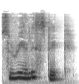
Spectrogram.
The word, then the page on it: surrealistic: British English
